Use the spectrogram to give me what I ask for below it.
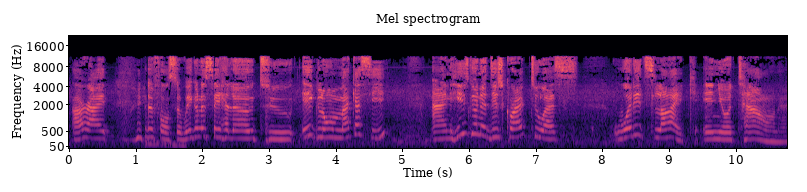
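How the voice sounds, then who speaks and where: Middle-aged woman hosting, slow teacher-ish prompting, bright voice. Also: high voice, a little hiss or hum, poor audio. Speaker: host. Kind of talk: English practice call.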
